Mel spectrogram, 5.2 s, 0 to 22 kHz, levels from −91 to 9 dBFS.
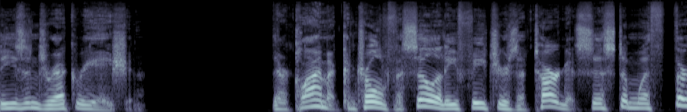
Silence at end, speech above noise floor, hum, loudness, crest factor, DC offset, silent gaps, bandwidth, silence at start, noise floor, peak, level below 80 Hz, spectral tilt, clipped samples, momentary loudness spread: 0 s; over 68 dB; none; -22 LUFS; 18 dB; under 0.1%; none; over 20 kHz; 0 s; under -90 dBFS; -4 dBFS; -66 dBFS; -5 dB/octave; under 0.1%; 11 LU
